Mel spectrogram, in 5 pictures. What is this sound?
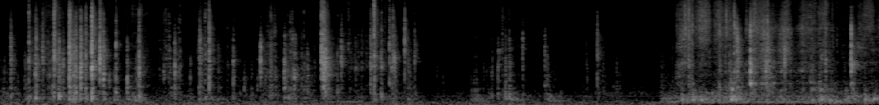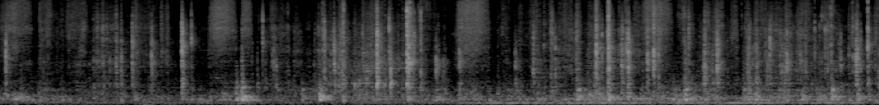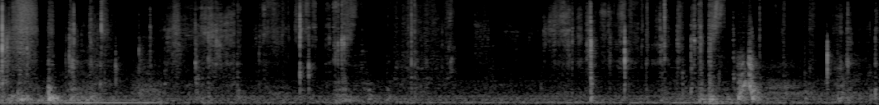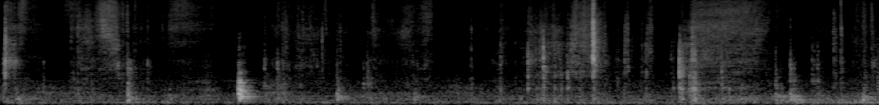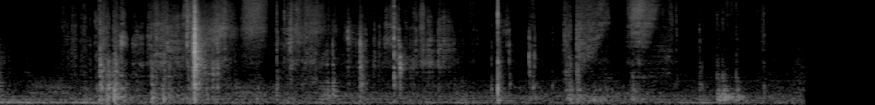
Folding paper in different ways and speeds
